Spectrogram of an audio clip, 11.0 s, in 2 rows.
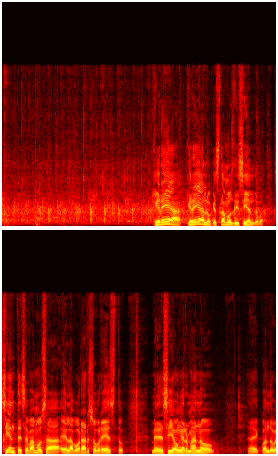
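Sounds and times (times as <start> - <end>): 
person clapping hands: 0.0 - 3.5
speech: 3.0 - 9.8, 10.4 - 10.9.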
